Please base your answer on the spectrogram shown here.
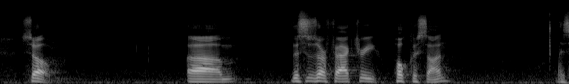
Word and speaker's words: Hoxan: So, this is our factory, Hoxan, is how it's pronounced.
